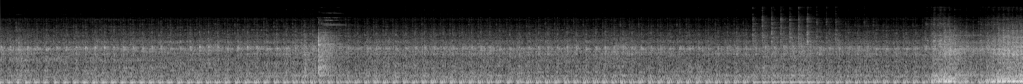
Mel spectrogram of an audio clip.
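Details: Yamaha Mio Sporty scooter after a rebuild with a 200 oversize piston and worn camshaft and rockers repaired without replacement. Steady idle with a faint light ticking knock, about three per second. The mechanic attributes the slight internal knock to a slightly worn connecting rod.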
